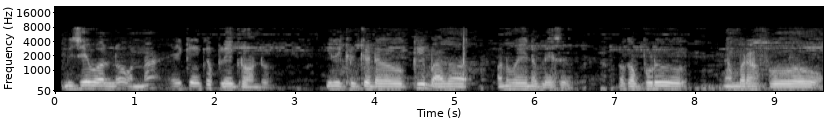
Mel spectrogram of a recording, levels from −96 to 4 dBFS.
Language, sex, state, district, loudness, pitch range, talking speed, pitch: Telugu, male, Andhra Pradesh, Krishna, -24 LUFS, 120-145 Hz, 105 wpm, 130 Hz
